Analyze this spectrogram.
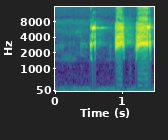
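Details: A black francolin answers a played call with a short harsh note followed by two loud, drawn-out rasping bursts about a third of a second apart.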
